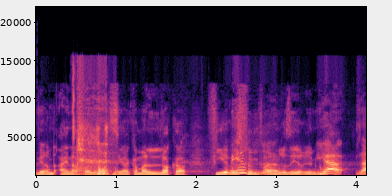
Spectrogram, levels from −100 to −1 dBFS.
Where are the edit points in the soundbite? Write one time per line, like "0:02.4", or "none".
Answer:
none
